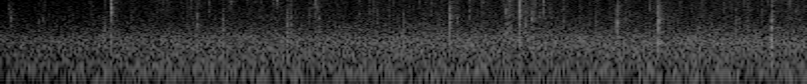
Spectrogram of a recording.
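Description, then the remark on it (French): Steady rain falls in a continuous soft hiss, with scattered sharper drops tapping on a surface now and then. The sound is fairly quiet and even, with no voices. “C'était une journée pluvieuse avec de gros nuages dans le ciel.”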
